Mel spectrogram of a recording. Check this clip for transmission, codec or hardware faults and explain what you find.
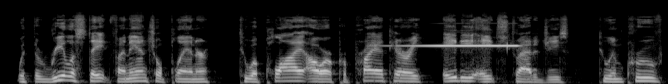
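Three faults turn up in this speech clip: a long gap, a feedback squeal, and a brief concealed packet loss.

From 2.23 to 2.41 s the sound stops for about 0.16 s and resumes with that stretch missing. This is likely a long network dropout, where audio failed to arrive and was never played.

From 3.67 to 5.26 s a single 2.3 kHz tone swells over roughly 0.7 s to about 10 dB above the speech. This is a loudspeaker feedback squeal, where the microphone re-amplifies its own loudspeaker output.

From 3.91 to 3.95 s there is a short smear as the receiver extends the preceding sound. This is short concealed packet loss, covering about 20 ms that reached the decoder too late.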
